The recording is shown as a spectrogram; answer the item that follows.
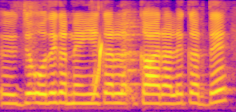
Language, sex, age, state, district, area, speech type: Dogri, female, 18-30, Jammu and Kashmir, Reasi, rural, spontaneous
